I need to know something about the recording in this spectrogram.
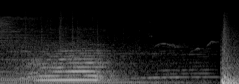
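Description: A dairy cow mooing once: a single call that swells and then fades over about a second.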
